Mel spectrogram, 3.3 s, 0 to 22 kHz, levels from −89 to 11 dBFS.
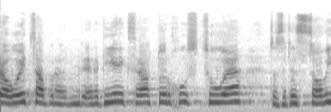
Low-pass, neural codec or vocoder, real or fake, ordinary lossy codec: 14.4 kHz; none; real; none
